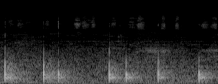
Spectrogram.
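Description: Marker pen writing on a whiteboard: a quick run of taps and short strokes as the tip touches down and slides across the board, several sharp clicks a second with a light hiss from the strokes.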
